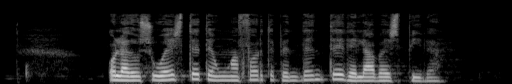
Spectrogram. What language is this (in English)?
Galician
